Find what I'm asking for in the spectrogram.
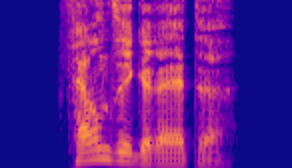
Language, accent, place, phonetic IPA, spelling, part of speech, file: German, Germany, Berlin, [ˈfɛʁnzeːɡəˌʁɛːtə], Fernsehgeräte, noun, De-Fernsehgeräte.ogg
- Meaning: nominative/accusative/genitive plural of Fernsehgerät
